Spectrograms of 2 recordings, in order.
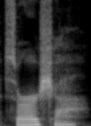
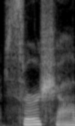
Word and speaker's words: Saoirse: Sersha. Sersha 막 이러면서 연습 많이 했습니다. – S A O I R S E. – Too many vowels. How is that Sersha? – 아 그래요.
